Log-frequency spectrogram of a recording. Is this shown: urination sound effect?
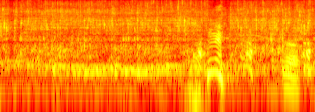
yes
